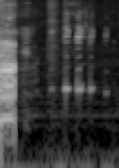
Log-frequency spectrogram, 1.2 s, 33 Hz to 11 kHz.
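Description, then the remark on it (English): A voice imitates a late-1990s dial-up internet modem tone: a loud, harsh burst, then a quick run of about half a dozen short, squeaky, mid-pitched chirps that fade slightly toward the end. “I finished my degree in 1998 and we were just about getting sort of dial-up internet, the dial-up tone.”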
